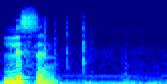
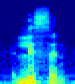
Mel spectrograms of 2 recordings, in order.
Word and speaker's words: listen: For example, listen. E, s, li. So let me add a dash after that so that it's easier for you to understand. Okay, it's pronounced at li, s, n. Listen.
